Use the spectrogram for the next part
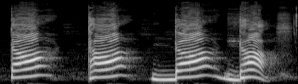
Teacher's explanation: आप इसमें गौर करेंगे दोस्तों, जब आप इसको बोलेंगे तो आपकी जीभ ऊपर की साइड जा करके भीतर की तरफ क्या होगी? फोल्ड होगी, पहले फोल्ड होगी और थोड़ा सा जो पिछला हिस्सा है जीभ का वो आपके ऊपर यानी कि तालव्य से टकरा जाएगा, ठीक है। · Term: मूर्धन्य ध्वनि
